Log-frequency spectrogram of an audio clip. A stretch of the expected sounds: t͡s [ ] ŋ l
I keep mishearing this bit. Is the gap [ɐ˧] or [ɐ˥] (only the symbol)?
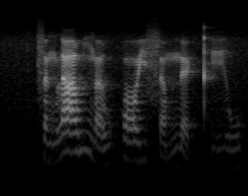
ɐ˧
